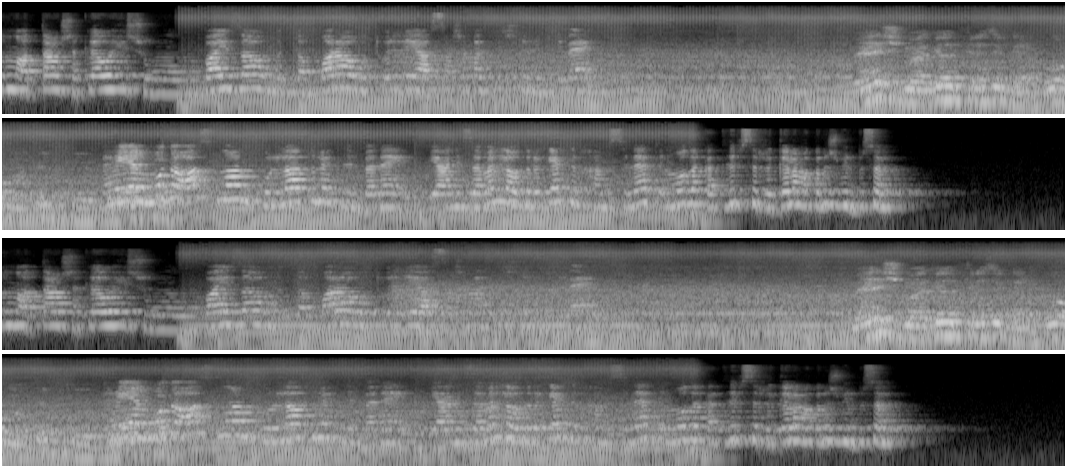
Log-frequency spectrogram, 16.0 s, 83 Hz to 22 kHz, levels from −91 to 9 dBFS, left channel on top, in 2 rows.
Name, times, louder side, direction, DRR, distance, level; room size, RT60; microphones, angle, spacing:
voice 1, 0.0-4.5 8.7-14.6, left 3 dB, 40° left, 4 dB, 0.5 m, -22 dB
sound 1, 1.3-13.2, left 1 dB, 60° left, 0.9 m, -28 dB
sound 2, 2.9-13.0, right 2 dB, 30° right, 0.4 m, -31 dB
voice 2, 6.3-9.2, right 1 dB, 10° left, -9 dB, 1.3 m, -21 dB
4.0 x 2.9 x 2.3 m, 0.70 s
head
